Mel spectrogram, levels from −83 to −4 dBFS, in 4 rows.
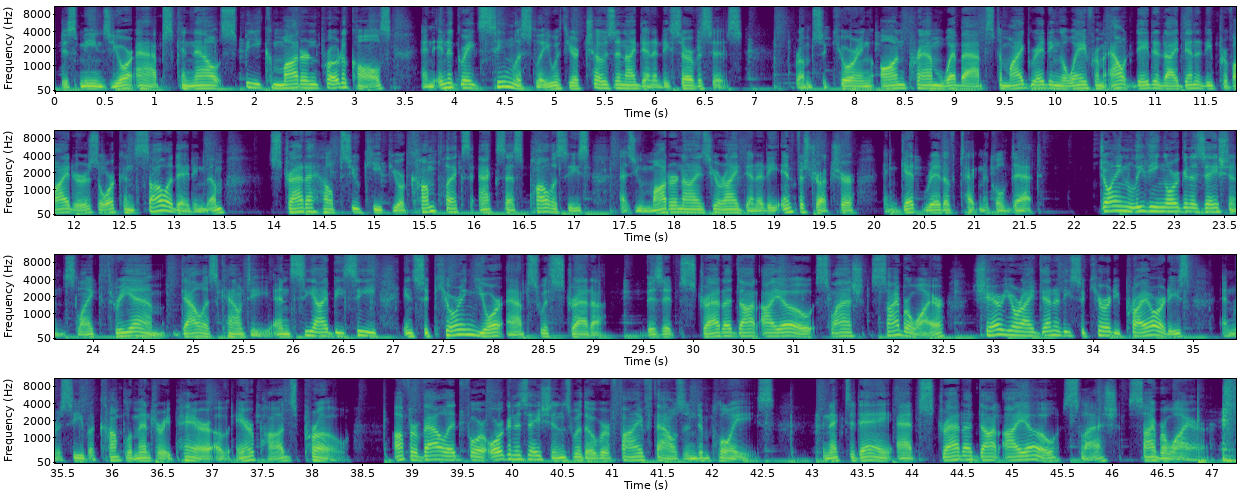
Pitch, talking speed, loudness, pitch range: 120 Hz, 125 wpm, -21 LUFS, 105-140 Hz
